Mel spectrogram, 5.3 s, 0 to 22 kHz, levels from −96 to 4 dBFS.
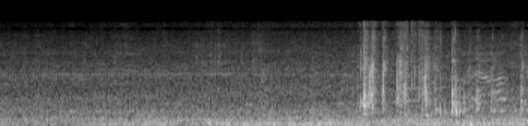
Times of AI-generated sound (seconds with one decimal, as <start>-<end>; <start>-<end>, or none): none

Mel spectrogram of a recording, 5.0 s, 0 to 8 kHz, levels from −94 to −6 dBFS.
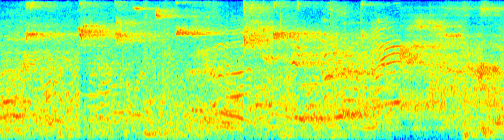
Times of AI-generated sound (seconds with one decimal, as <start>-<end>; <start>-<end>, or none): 4.0-5.0

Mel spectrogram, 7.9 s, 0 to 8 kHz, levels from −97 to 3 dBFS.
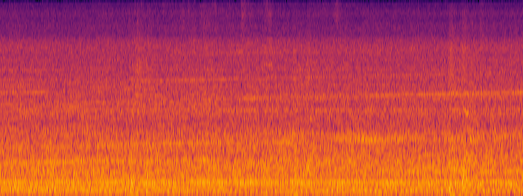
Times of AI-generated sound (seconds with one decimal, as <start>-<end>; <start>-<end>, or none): none

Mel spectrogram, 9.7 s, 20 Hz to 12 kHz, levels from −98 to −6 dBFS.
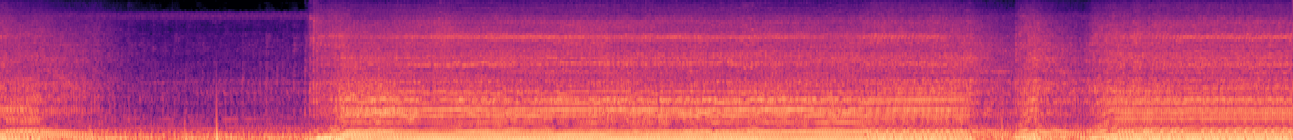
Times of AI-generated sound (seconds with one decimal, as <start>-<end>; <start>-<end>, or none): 2.4-6.5

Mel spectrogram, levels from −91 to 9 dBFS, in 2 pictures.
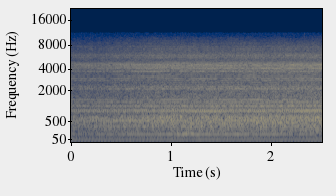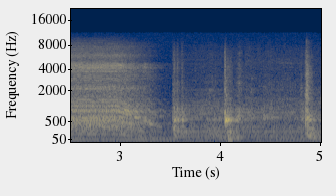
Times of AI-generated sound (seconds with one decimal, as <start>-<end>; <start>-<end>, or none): none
